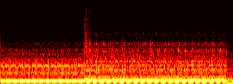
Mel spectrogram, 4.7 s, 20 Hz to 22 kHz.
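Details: Ferrari F430 V8 with Capristo remote exhaust set to sport (valves open), hot day at about 98°F, just started on a weak battery. Deep, steady, even idle burble with no knocks or misses; normal idle.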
